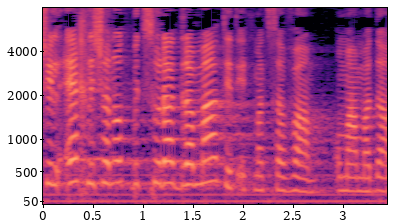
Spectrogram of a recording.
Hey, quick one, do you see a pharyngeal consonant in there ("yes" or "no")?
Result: yes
